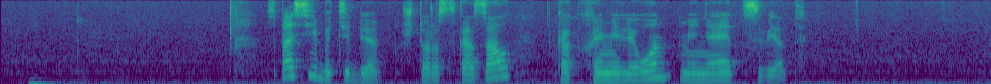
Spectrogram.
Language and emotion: Russian, neutral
